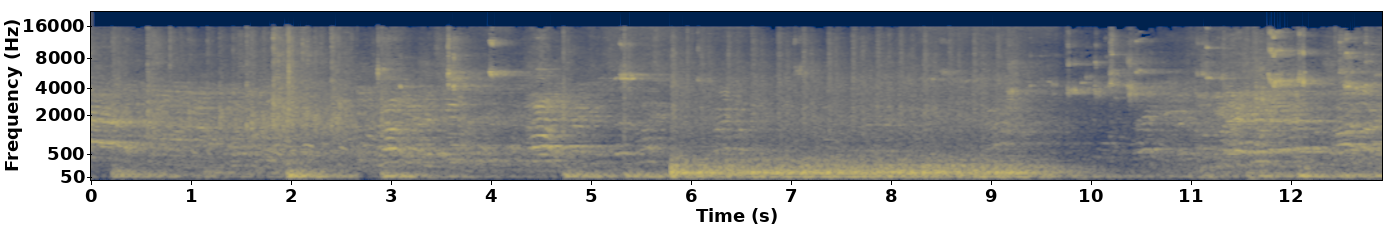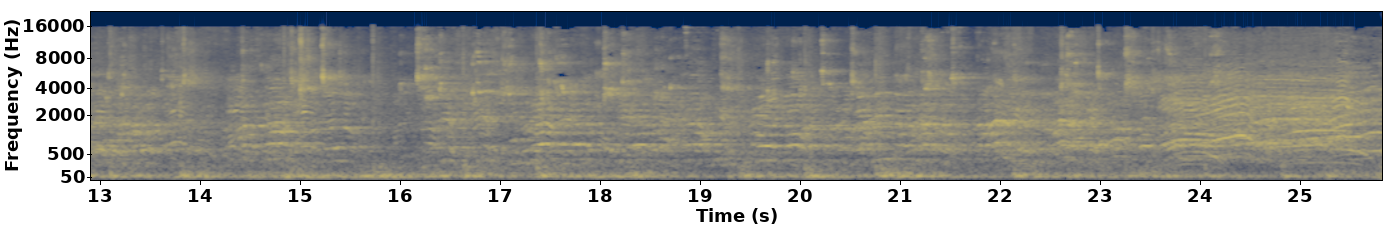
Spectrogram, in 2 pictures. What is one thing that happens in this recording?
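Spectators chatter and call out in the stands.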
